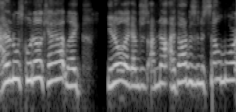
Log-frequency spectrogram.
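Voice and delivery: imitating a worried rookie; a touch of panic; frustrated new rep. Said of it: "he's like".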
